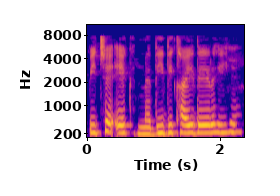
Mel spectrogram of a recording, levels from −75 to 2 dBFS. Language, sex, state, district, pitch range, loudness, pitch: Hindi, female, Uttar Pradesh, Lucknow, 220-230 Hz, -13 LUFS, 225 Hz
